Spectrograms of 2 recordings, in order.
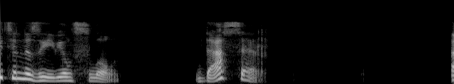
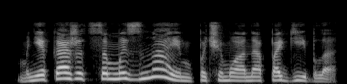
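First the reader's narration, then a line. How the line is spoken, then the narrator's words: Plain. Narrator (Russian): сказал Слоун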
